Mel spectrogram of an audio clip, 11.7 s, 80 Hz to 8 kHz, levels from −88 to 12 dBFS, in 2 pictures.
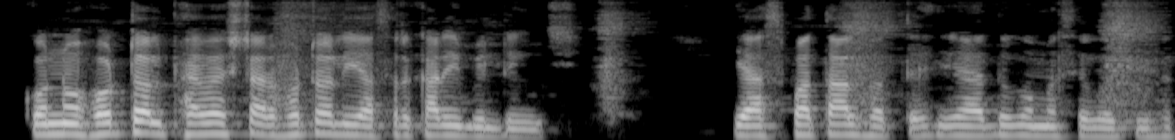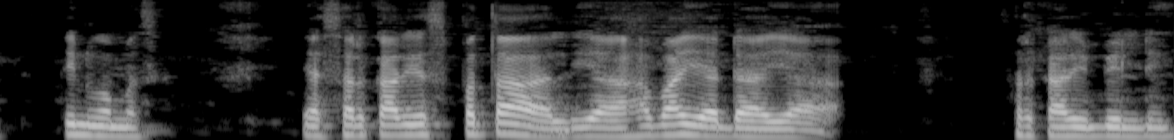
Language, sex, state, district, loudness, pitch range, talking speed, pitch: Maithili, male, Bihar, Saharsa, -18 LUFS, 140-170 Hz, 175 wpm, 155 Hz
